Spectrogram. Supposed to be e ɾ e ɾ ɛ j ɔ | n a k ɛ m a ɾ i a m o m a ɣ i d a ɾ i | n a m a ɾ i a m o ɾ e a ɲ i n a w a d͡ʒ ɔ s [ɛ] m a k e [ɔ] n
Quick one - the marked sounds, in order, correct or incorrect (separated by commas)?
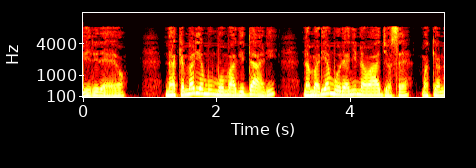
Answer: correct, correct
